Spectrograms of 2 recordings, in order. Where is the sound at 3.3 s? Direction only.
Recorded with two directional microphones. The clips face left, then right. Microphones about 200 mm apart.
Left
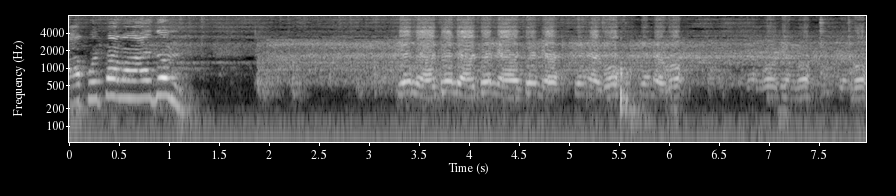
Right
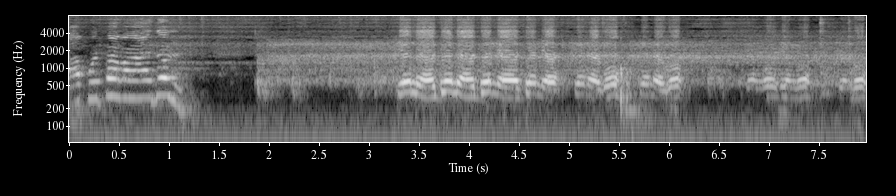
45° right (ahead or behind).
